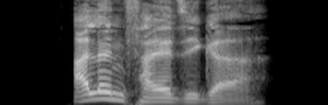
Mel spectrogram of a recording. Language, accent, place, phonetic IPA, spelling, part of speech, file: German, Germany, Berlin, [ˈalənˌfalzɪɡɐ], allenfallsiger, adjective, De-allenfallsiger.ogg
- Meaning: inflection of allenfallsig: 1. strong/mixed nominative masculine singular 2. strong genitive/dative feminine singular 3. strong genitive plural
